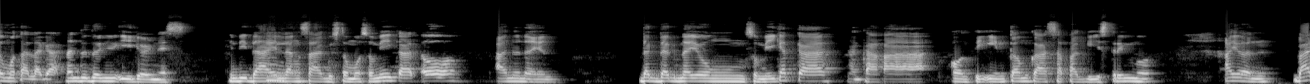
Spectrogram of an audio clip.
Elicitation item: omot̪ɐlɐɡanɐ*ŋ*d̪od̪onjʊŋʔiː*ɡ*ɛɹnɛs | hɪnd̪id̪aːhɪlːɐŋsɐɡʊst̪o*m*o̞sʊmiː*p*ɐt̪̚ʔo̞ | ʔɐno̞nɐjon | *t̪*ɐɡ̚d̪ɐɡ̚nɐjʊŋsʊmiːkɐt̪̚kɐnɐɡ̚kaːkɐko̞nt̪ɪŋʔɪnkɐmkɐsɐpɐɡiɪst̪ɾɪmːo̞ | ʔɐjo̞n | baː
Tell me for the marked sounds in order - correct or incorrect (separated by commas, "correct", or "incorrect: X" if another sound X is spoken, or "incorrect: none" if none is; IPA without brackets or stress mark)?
incorrect: n, correct, correct, incorrect: k, incorrect: d̪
